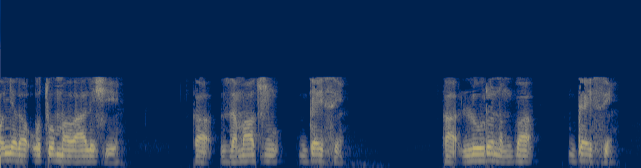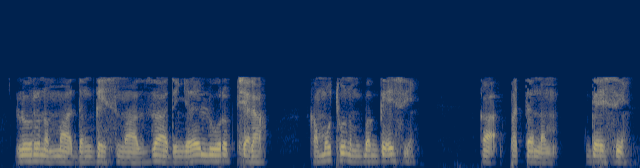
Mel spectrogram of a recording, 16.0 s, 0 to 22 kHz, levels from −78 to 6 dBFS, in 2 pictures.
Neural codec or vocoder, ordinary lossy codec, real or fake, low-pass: none; AAC, 16 kbps; real; 7.2 kHz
